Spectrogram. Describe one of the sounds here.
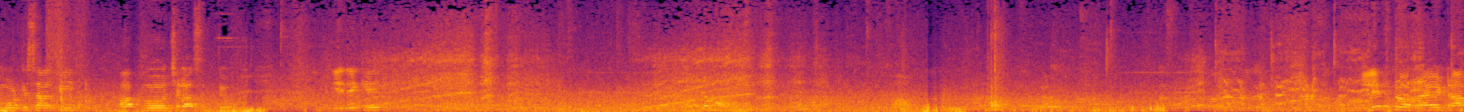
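A small electric ride-on car whirs as it rolls slowly across the floor.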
